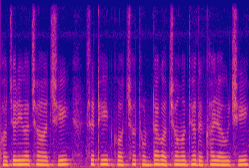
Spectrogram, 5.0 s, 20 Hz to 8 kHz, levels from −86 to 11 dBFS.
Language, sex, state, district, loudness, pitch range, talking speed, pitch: Odia, female, Odisha, Nuapada, -13 LUFS, 190-200 Hz, 110 wpm, 195 Hz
